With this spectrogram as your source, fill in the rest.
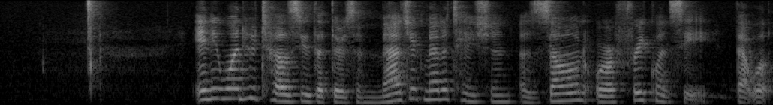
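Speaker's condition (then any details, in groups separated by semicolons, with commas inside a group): No condition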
